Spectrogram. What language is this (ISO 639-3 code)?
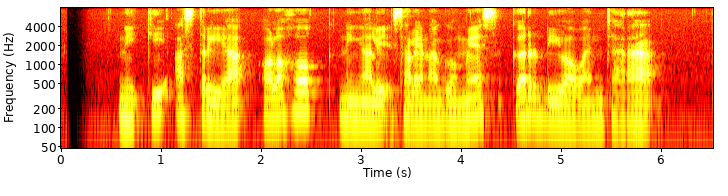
sun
